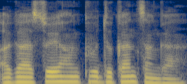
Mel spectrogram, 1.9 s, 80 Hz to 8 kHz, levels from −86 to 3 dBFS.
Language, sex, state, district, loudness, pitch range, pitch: Wancho, male, Arunachal Pradesh, Longding, -16 LUFS, 125-140 Hz, 130 Hz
